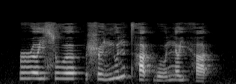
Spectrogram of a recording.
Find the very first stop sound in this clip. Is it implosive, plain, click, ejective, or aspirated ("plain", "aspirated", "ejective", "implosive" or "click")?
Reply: aspirated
